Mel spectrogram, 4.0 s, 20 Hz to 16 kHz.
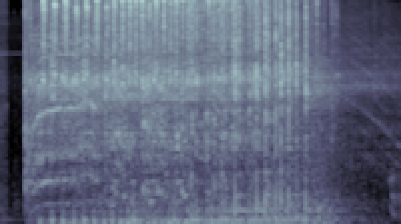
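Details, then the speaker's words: Three-rotor Mazda RX-7 rotary, first start after two years in pieces with a new wiring harness, cold start with fuel pressure added and starting fluid sprayed in: catches and fires raggedly about three seconds then dies; ignition confirmed working. "fire that proves a point ignition is working everything's working but that was necessary for having such a whole new system"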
